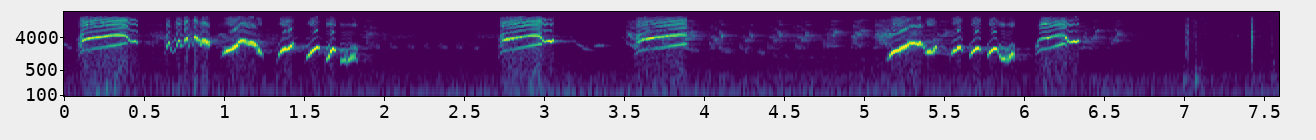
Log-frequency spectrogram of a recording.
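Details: White-rumped shama rolling song (roll tembak) played to make other shamas answer; dense phrases of sweeping whistles, chips and buzzy notes, falling fluty series, separated by short pauses.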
